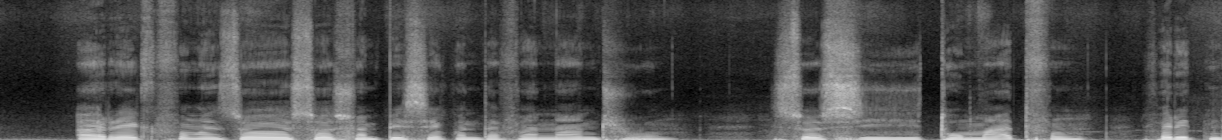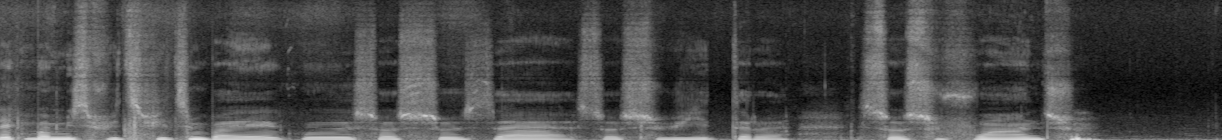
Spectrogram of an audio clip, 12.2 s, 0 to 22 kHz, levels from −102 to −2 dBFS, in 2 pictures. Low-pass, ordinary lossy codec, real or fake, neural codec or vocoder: none; none; real; none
